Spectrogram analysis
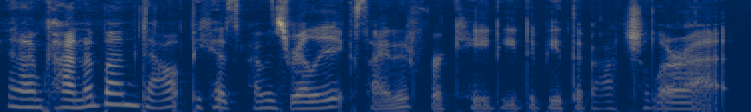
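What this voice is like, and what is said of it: Quiet whispered speech. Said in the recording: “Why are you whispering? ... Yeah, a little bit.”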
